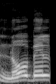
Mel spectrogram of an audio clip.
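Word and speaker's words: Nobel: तो आपको स्पष्ट याद रखना चाहिए कि नोबल मतलब नेक, नोबल मतलब उच्च श्रेणी का, और नोबेल एक व्यक्ति का नाम जिसके नाम से पुरस्कार है।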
